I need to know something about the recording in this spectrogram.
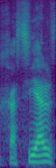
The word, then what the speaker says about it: Jaciel: general valiente, y este Jaciel fue uno de los guerreros de David. Jaciel se llama, Jacial se pronuncia en hebreo, para que cachen, no es que yo cambié mi apellido, no, se pronuncia así, ¿ya?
